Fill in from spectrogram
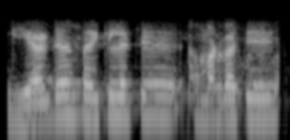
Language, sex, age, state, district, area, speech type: Bengali, male, 18-30, West Bengal, North 24 Parganas, urban, conversation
